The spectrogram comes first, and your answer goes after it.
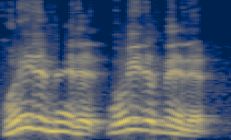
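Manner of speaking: high, rising-and-falling plea to hold on; urgent interjection. Acted. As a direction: cry out to halt someone mid-swing. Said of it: "as you're saying".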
